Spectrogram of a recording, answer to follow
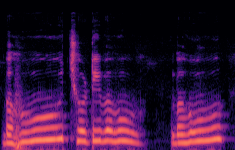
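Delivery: high, drawn-out summons; calling out. A narrator's reading. Mother-in-law at daughter-in-law's door, calling out. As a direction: call through a closed door. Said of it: "दरवाज़ा खटखटाकर आवाज़ लगाती है".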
